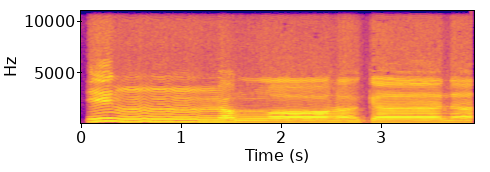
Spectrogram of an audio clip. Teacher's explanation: Nun sabdu wajibul gunah dengungkan dua harakat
